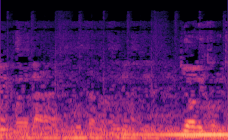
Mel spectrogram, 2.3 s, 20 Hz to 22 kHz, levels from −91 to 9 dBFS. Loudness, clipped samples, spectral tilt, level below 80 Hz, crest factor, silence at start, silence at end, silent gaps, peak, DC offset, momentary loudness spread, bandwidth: -18 LUFS; under 0.1%; -9 dB/octave; -38 dBFS; 16 dB; 0 s; 0 s; none; 0 dBFS; under 0.1%; 11 LU; 8 kHz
